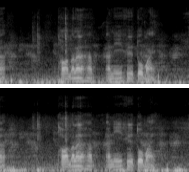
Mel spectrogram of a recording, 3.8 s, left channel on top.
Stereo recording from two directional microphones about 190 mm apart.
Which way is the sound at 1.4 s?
45° left (ahead or behind).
